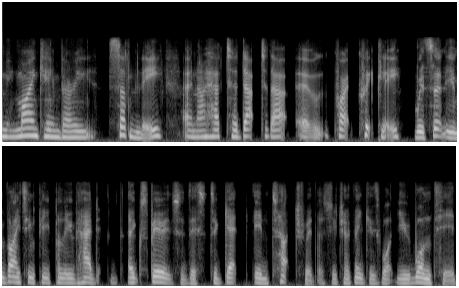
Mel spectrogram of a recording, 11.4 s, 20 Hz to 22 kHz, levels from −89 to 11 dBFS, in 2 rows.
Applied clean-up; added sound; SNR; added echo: neural diffusion model UNIVERSE++.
